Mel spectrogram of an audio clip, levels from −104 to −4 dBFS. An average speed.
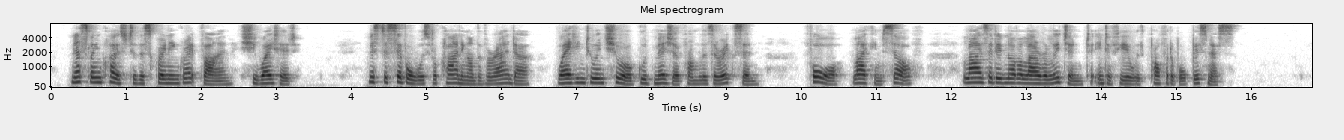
No: slow, 130 wpm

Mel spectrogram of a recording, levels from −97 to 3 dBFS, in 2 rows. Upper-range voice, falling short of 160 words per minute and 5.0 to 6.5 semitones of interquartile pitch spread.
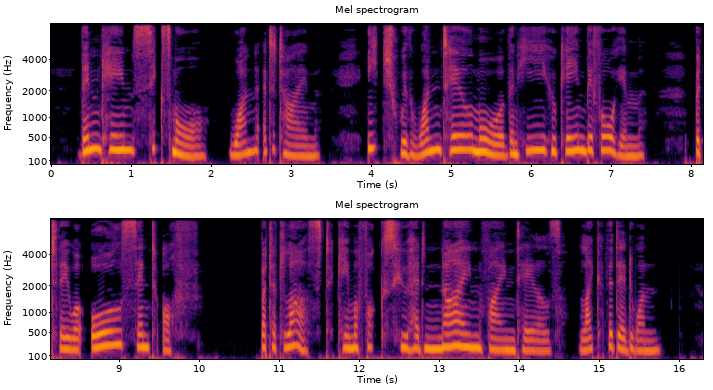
Yes: high, 215 Hz; average, 150 wpm; average, 5.3 semitones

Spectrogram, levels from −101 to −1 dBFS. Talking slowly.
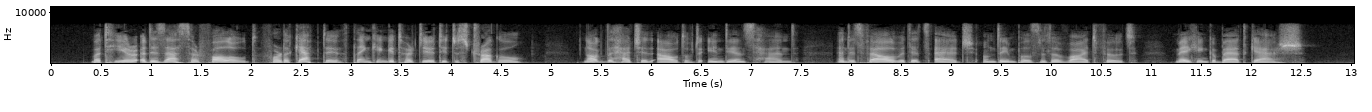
No: average, 170 wpm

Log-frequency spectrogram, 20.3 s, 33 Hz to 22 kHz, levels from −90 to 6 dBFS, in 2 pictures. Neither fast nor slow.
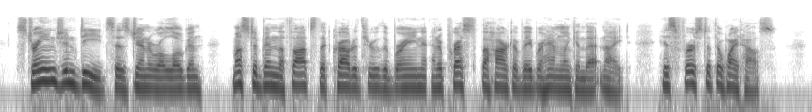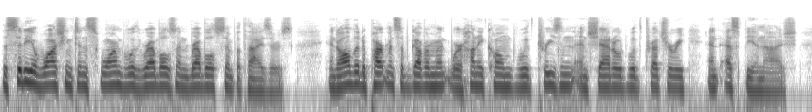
Yes: average, 165 wpm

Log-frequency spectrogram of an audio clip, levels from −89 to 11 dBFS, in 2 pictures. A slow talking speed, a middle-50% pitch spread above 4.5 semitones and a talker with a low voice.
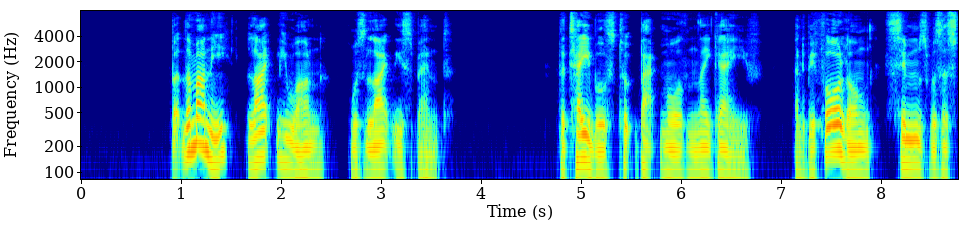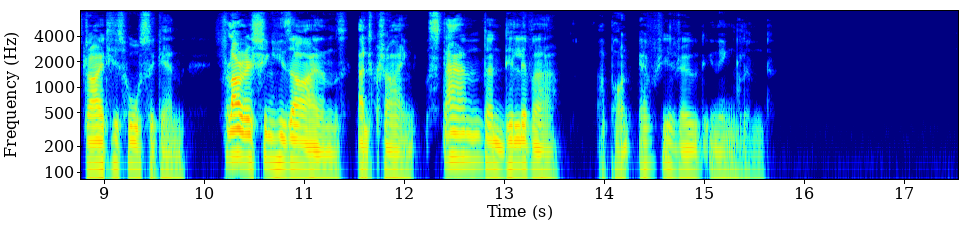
Yes: slow, 130 wpm; average, 5.3 semitones; low, 100 Hz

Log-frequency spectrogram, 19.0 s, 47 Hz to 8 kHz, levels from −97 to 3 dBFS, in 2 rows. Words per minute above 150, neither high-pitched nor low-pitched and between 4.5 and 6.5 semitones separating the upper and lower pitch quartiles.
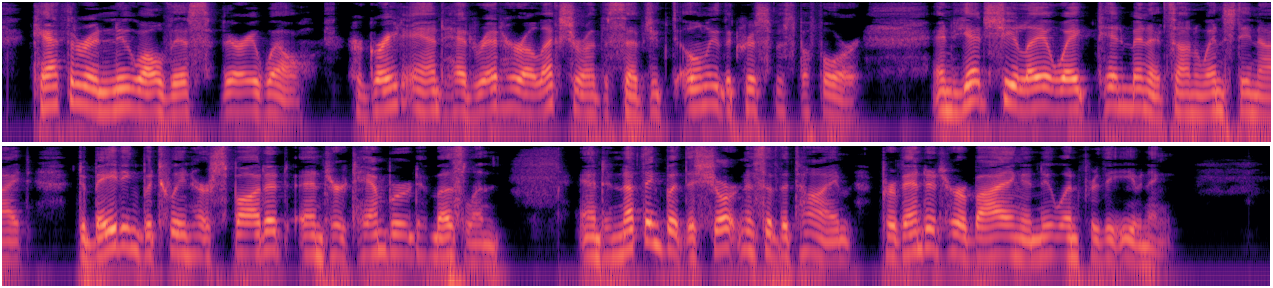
No: average, 175 wpm; medium, 150 Hz; average, 3.5 semitones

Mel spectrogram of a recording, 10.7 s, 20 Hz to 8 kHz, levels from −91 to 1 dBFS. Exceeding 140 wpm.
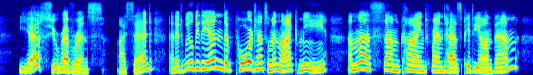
No: slow, 135 wpm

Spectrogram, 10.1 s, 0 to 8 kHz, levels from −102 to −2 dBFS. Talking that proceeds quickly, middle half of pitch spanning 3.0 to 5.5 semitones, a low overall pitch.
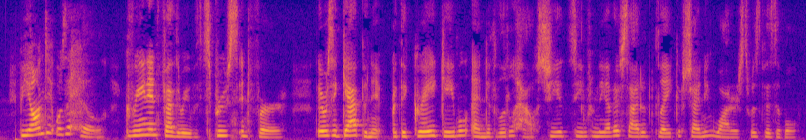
No: fast, 250 wpm; average, 4.1 semitones; high, 240 Hz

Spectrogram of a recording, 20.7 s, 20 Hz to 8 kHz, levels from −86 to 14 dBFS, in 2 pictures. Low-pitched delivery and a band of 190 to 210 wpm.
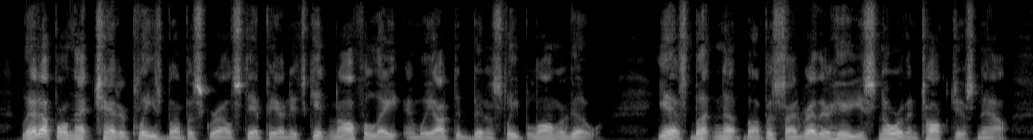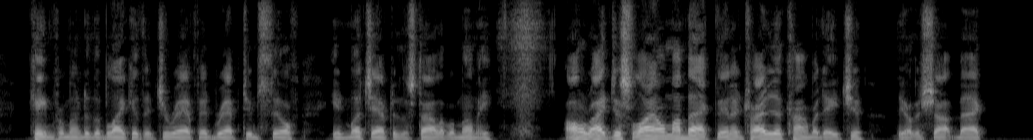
Yes: low, 120 Hz; fast, 205 wpm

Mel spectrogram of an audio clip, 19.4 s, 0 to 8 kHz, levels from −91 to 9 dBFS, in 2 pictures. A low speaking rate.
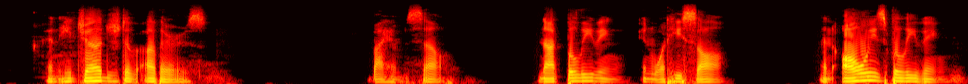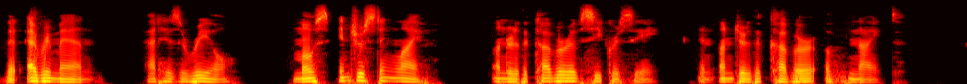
Yes: slow, 110 wpm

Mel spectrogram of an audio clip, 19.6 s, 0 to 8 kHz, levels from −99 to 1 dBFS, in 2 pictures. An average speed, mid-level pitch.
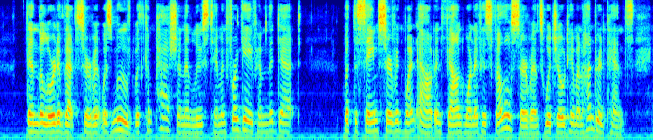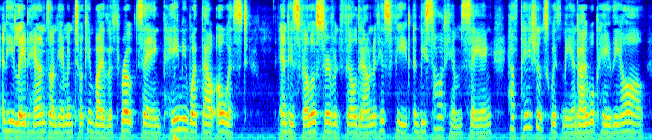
No: fast, 235 wpm; medium, 180 Hz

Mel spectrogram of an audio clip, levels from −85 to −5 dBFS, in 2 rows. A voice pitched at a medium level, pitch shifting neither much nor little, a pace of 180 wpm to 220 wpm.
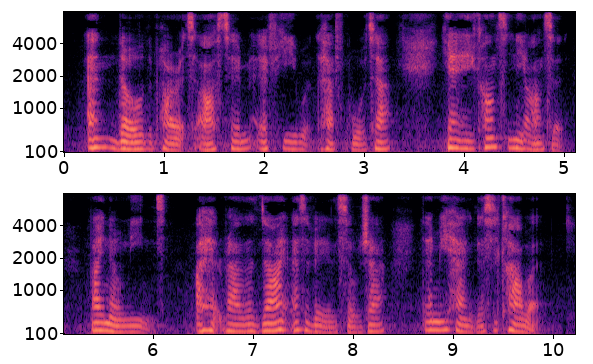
Yes: medium, 150 Hz; average, 3.7 semitones; average, 190 wpm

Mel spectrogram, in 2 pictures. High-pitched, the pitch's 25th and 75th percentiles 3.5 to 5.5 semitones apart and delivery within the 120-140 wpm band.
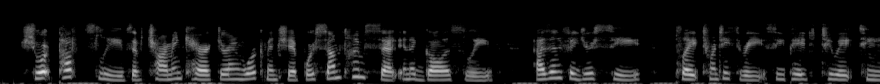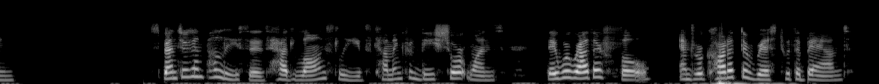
No: high, 240 Hz; average, 4.6 semitones; average, 165 wpm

